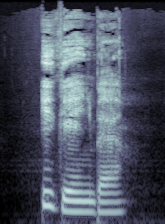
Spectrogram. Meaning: illative singular of igény
- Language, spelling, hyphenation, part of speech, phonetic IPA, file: Hungarian, igénybe, igény‧be, noun, [ˈiɡeːɲbɛ], Hu-igénybe.ogg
